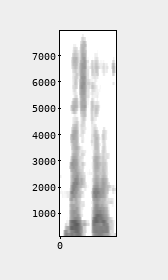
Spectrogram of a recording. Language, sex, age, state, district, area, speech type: Marathi, female, 18-30, Maharashtra, Thane, urban, spontaneous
